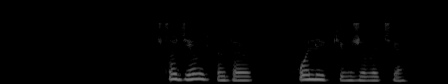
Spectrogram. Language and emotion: Russian, neutral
